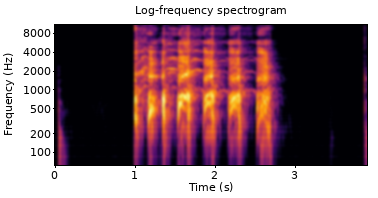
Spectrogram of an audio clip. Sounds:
Cough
